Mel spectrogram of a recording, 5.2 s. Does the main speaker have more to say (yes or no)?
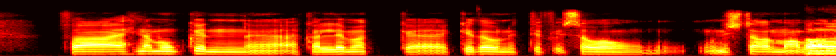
no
